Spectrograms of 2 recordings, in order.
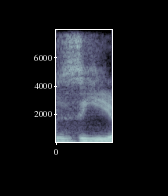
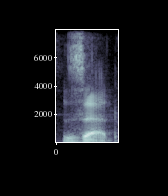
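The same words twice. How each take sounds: First: The letter is said the American way, zee. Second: The letter is said the non-American way, zed.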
